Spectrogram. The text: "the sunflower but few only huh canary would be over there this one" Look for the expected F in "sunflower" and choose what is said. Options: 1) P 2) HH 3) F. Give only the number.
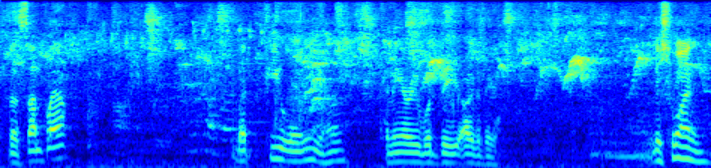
1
